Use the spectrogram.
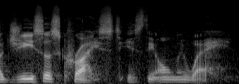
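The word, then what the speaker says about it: Jesús: I was sitting across from a guy whose name is spelled J-E-S-U-S. Now, he's Spanish, so it's pronounced Jesus, but his name is Jesus.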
